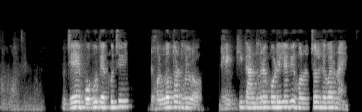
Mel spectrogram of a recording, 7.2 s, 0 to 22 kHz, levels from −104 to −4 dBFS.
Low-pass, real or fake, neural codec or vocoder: 7.2 kHz; real; none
